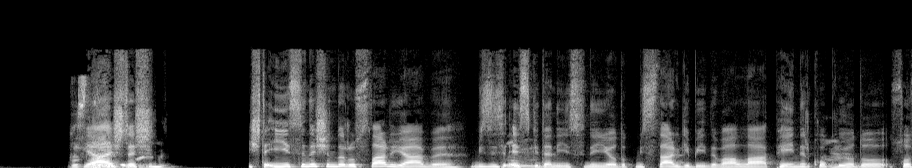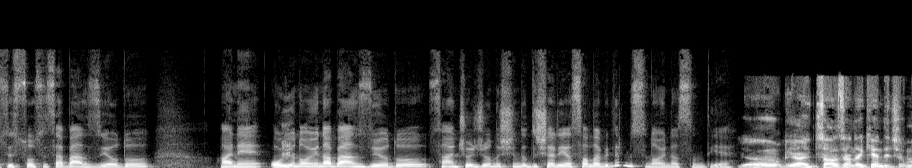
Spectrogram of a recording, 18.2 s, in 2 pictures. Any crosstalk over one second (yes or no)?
no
